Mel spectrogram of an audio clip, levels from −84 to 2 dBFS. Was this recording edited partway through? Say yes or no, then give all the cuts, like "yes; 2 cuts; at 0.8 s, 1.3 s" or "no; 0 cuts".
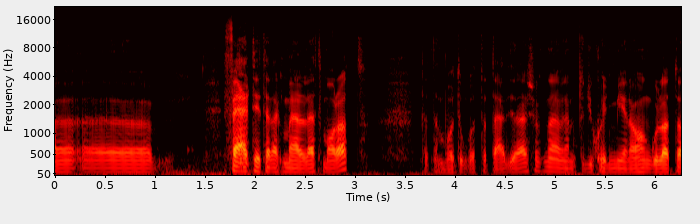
no; 0 cuts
